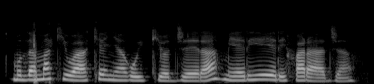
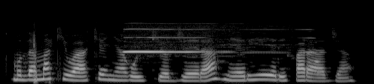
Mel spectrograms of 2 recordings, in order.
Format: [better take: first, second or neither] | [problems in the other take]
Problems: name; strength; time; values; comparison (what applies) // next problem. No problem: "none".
first | noise reduction (classical method Wiener filter)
